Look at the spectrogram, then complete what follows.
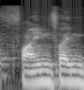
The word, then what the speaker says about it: Fifine: फाइव फाइन को pronounce कैसे करते हैं, फाइन फाइन बोलते हैं।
